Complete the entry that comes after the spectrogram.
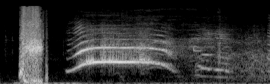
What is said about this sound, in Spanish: No me estés gritando enfrente de la gente.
